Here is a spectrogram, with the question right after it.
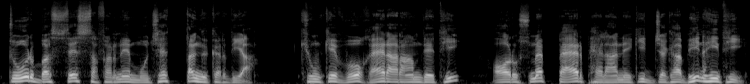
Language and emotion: Urdu, angry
